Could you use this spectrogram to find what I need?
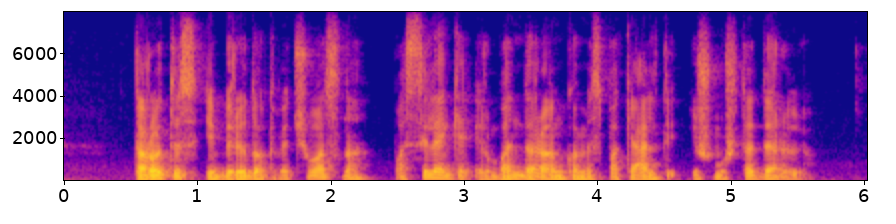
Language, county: Lithuanian, Kaunas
